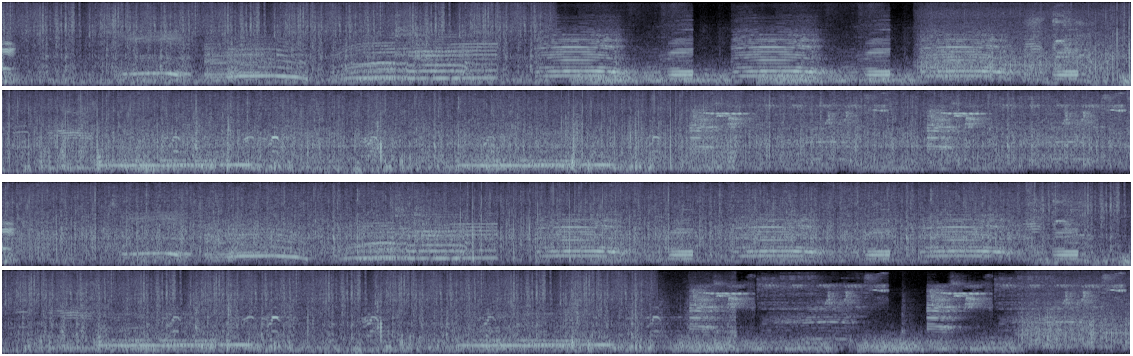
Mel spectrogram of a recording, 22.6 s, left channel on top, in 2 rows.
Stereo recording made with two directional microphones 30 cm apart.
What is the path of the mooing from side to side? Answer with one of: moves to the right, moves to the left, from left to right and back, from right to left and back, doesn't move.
doesn't move.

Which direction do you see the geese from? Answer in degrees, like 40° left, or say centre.
20° left.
